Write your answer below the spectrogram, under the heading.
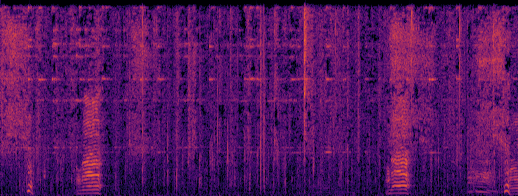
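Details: Farm cattle, with mother cows entering a barn and their calves kept outside: separate mid-pitched bawls, one near the start, then a long quiet stretch of barn noise, then two more calls close together near the end.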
